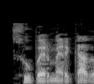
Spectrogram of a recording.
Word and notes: supermercado: espagnol

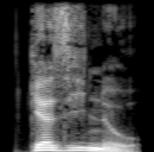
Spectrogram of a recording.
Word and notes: casino: francais

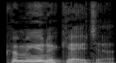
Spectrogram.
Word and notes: communicator: anglais

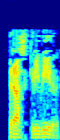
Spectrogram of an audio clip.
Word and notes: trascribir: espagnol

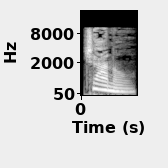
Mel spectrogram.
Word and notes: channel: anglais

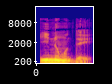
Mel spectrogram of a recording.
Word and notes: inonder: francais

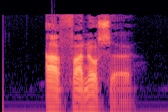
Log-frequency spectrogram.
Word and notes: afanoso: espagnol

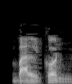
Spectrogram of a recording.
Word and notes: balcón: espagnol

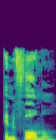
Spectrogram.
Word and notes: informal: anglais

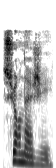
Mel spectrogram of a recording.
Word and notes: surnager: French

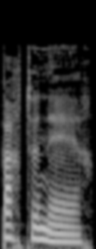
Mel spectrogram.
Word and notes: partenaire: francais

